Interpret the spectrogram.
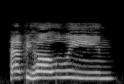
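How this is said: It is said in a cheerful tone.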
